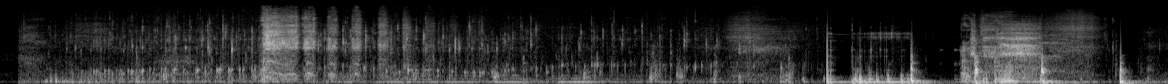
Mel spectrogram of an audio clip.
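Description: Gulping and sloshing of very cold drinks being chugged from cans, a steady wet gurgle with louder bursts of swallowing near the end, no talking.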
